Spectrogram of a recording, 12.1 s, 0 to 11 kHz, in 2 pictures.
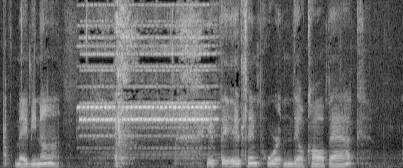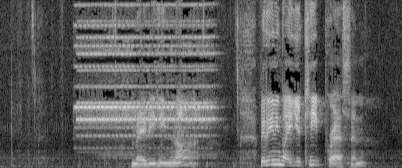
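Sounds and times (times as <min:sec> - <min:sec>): telephone ringing: 0:01.2 - 0:03.5, 0:07.2 - 0:09.5.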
